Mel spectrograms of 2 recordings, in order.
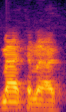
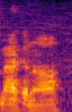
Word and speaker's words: Mackinac: which looks like it's spelled out looks like Mackinac, but it's pronounced Mackinac.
